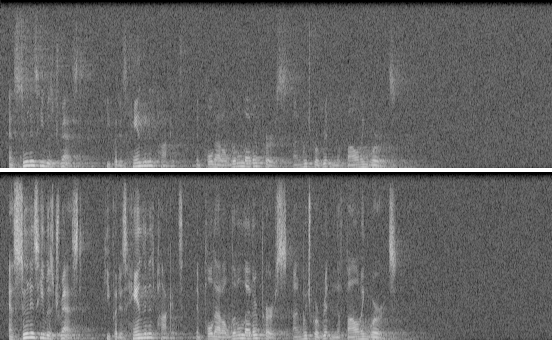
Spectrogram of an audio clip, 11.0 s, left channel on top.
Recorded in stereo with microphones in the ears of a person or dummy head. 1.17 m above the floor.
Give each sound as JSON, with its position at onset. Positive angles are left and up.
{"t": 0.2, "sound": "a man speaking", "side_deg": -55, "distance_m": 1.0}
